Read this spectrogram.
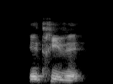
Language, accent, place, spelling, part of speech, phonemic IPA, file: French, France, Lyon, étriver, verb, /e.tʁi.ve/, LL-Q150 (fra)-étriver.wav
- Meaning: to tie together two ropes with a third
